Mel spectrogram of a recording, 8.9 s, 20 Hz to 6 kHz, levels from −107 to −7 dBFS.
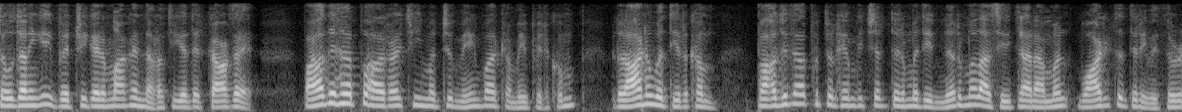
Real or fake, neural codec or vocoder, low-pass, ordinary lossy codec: fake; codec, 16 kHz in and 24 kHz out, 0.6 kbps, FocalCodec, streaming, 2048 codes; 5.4 kHz; none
